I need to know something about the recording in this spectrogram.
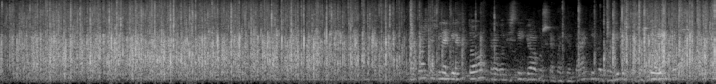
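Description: A large audience claps and applauds loudly.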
